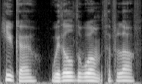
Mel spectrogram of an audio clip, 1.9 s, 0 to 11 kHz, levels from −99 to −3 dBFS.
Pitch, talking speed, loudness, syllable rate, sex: 140 Hz, 220 wpm, -17 LUFS, 2.9 syllables/s, female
